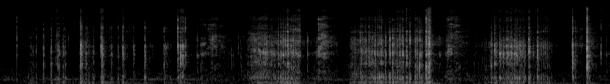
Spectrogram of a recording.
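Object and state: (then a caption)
Bar of laundry soap being carved. A solid, dry, pale yellow bar of laundry soap held in the hand is carved with a metal box-cutter blade, peeling off thin slices and flakes. Crisp, bright scraping and shaving strokes alternate with short sharp clicks as the blade bites and drags through the soap, with little low end.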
